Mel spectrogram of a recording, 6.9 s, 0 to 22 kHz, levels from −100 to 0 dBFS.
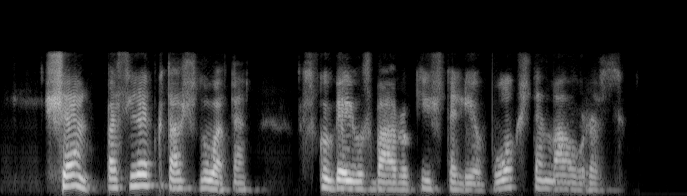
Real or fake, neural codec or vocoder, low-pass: fake; codec, 16 kHz, 2 kbps, FreqCodec, smaller model; 7.2 kHz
